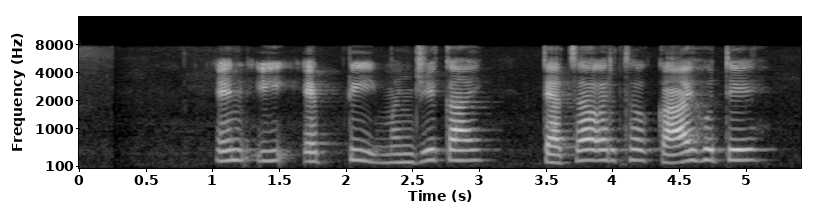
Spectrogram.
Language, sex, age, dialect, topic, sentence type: Marathi, female, 18-24, Varhadi, banking, question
